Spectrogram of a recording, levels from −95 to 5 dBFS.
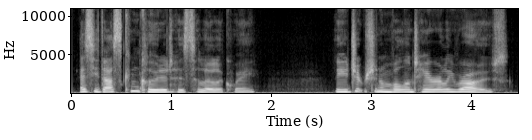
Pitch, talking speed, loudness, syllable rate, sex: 235 Hz, 135 wpm, -15 LUFS, 6.4 syllables/s, female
